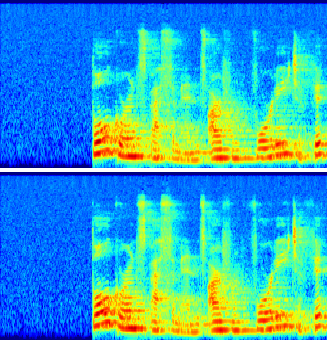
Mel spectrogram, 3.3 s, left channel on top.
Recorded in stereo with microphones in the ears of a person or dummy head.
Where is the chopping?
I don't hear chopping.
